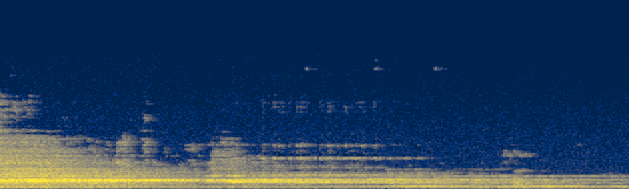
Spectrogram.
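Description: Film score: eerie sustained electronic tones that swell loudest at the start and slowly fade away, played through a television's speakers.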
